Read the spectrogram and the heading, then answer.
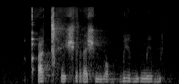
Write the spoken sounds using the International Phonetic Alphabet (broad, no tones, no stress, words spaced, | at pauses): qʼeǀʰẽʃraʃmbɔb ɓibŋ͡mib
